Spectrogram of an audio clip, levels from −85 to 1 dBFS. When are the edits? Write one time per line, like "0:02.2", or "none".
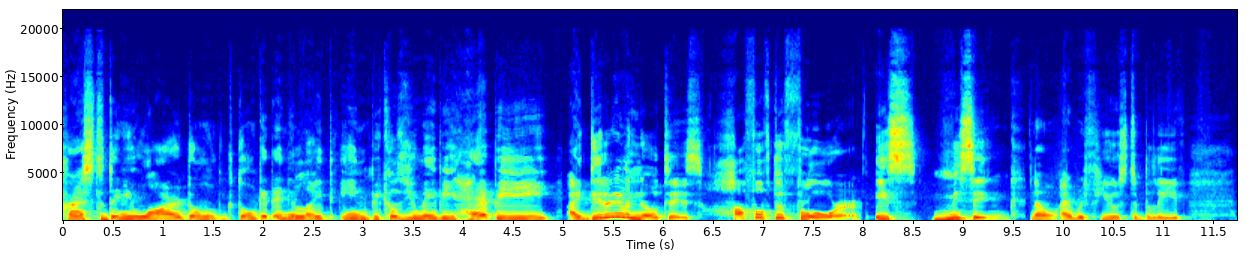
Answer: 0:04.9
0:08.0
0:09.5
